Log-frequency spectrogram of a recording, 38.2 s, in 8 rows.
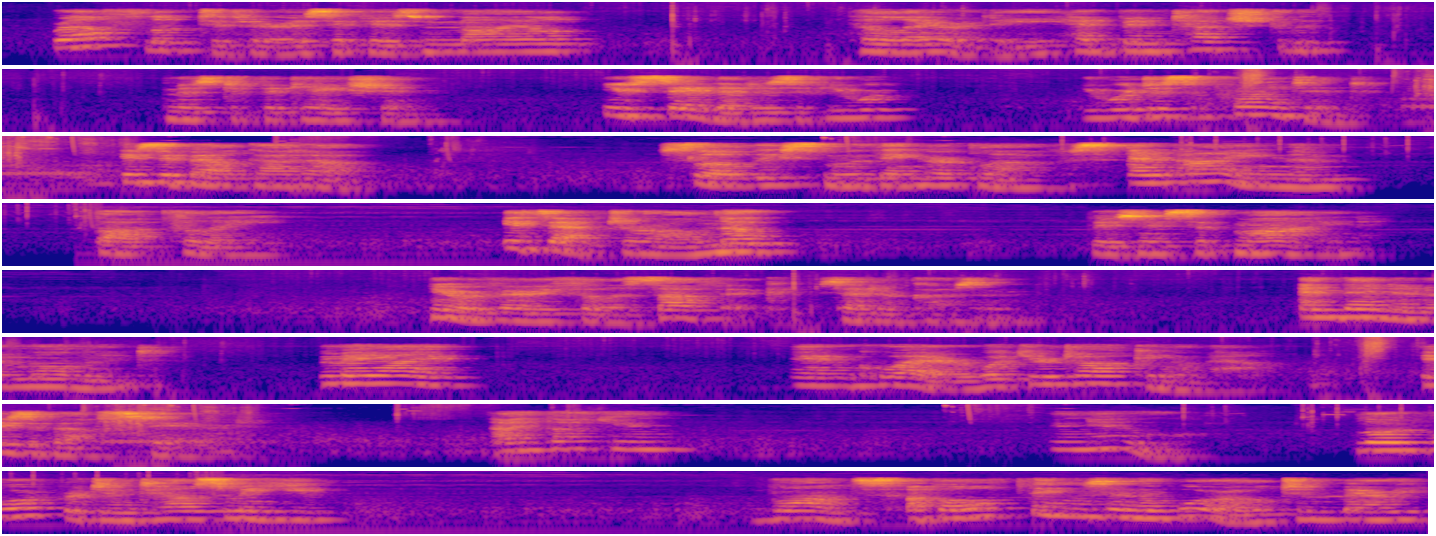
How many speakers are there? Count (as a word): one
